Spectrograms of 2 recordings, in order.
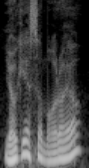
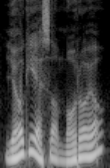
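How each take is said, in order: Both takes have the same delivery.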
